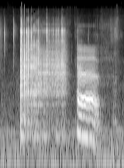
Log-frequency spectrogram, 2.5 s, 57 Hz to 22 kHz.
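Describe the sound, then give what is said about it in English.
Dice are rolled during a tabletop role-playing game to resolve a pistol-whip attack, landing a 5. They rattle and clatter in a quick burst of hard little clicks, followed by a short ringing, slightly falling tone as they spin and settle. No one speaks. “Cool, roll to mix it up.”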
